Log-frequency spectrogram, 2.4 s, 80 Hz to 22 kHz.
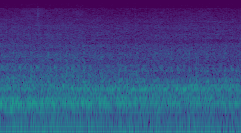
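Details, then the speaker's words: Peugeot 406 Coupe project car, later 210 bhp V6, ticking over: a quiet, smooth, even idle with a steady low hum and no knocks or ticks. Normal idle. "so as you can see it's the later 210 Brak horsepower engine ticking over very nicely"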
